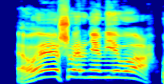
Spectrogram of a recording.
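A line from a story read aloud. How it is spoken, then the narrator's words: Shouting and laughing. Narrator (Russian): уже кричал Гартон, кричал и смеялся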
